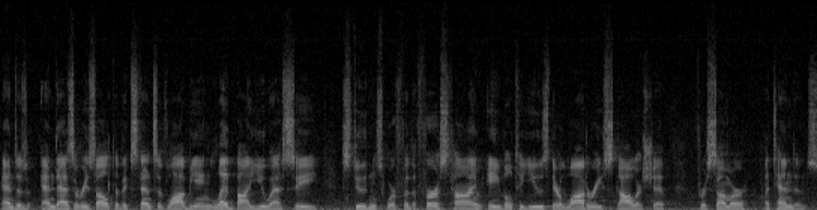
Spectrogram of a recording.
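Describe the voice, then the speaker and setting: Over light background noise, a man with a fairly high pitch talks at a fairly slow pace with fairly even intonation. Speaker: university president. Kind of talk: formal address to a live audience. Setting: outdoors, with cicadas audible. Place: street. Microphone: podium.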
